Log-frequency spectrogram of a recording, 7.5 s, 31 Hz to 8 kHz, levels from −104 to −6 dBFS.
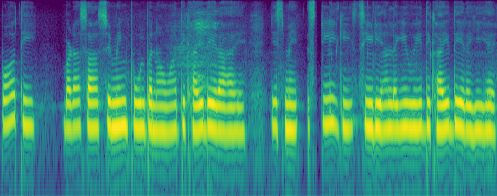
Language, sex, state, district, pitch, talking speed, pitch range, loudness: Hindi, female, Rajasthan, Jaipur, 215 Hz, 175 wpm, 205-225 Hz, -14 LUFS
